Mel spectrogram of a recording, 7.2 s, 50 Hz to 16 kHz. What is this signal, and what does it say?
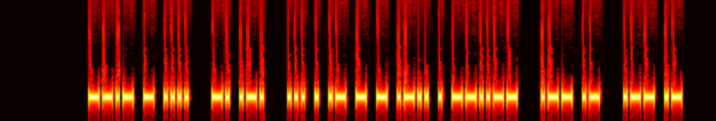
Morse code, heard as a keyed tone, about 34 wpm, 700 Hz. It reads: QTH NR SEATTLE, WA WA
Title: Practice QSO - Exchange 1 - Beginning - 35wpm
